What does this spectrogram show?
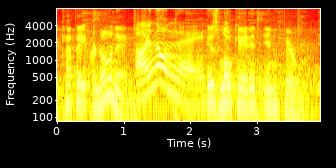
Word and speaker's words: Arnone: I'm gonna try and say it like Italian. Say Café Arnone Arnone is located in Fairlawn.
